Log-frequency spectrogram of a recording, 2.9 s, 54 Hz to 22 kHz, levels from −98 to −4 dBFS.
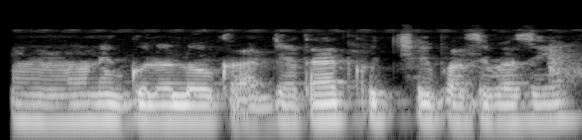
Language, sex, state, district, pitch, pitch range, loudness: Bengali, male, West Bengal, Purulia, 125 Hz, 125-130 Hz, -23 LUFS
